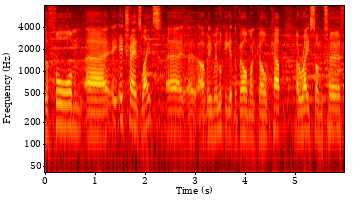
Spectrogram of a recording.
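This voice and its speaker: Music plays in the background. A man speaks over it at a fairly high pitch. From Australia. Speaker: race caller. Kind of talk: interview answer. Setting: bar at a racetrack.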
